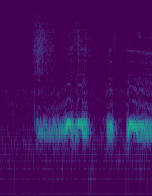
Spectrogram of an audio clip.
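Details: Cooing white-winged dove, western North America: soft lead-in, two emphatic low hoots, a pause, a short note and a long hoarse closing coo in a quiet setting.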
